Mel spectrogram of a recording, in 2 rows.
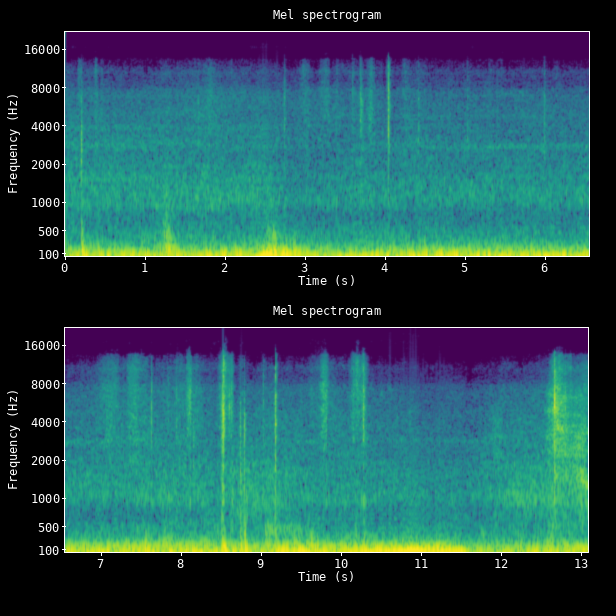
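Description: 2024 Ford Mustang Dark Horse pulling away with the windows down, a deep steady engine rumble heard from inside the cabin with a couple of heavier low surges, no talking.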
